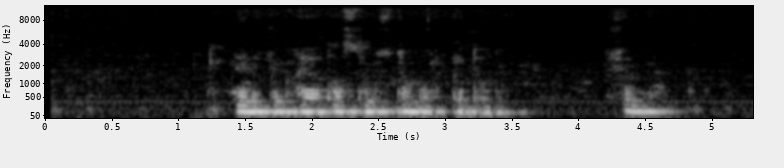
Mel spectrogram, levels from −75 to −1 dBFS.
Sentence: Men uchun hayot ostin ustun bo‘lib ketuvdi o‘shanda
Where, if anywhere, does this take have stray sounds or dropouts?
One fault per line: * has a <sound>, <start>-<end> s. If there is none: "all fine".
all fine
